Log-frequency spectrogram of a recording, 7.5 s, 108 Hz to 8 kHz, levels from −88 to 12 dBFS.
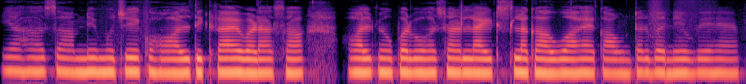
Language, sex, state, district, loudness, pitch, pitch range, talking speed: Hindi, female, Himachal Pradesh, Shimla, -14 LUFS, 200 Hz, 195-205 Hz, 185 wpm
